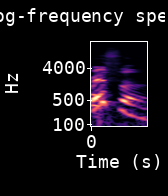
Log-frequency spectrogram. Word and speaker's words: Rissa: it Rizza? Did I say it right? Rissa.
